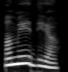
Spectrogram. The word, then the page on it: ಆಮಾತ್ಯ: āmātya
